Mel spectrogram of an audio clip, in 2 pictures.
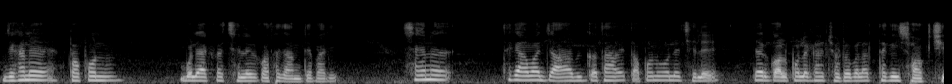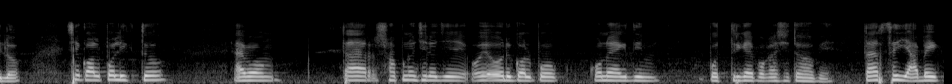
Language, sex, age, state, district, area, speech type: Bengali, male, 18-30, West Bengal, Jhargram, rural, spontaneous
